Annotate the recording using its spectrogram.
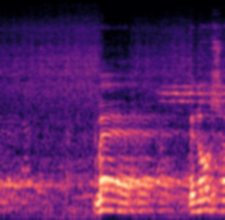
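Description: A man sings into a microphone, heard through loudspeakers.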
